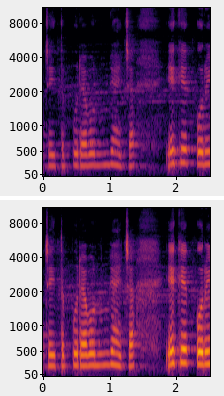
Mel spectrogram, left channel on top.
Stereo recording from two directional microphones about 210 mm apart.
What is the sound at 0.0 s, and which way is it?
A woman's voice, 25° right (ahead or behind).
